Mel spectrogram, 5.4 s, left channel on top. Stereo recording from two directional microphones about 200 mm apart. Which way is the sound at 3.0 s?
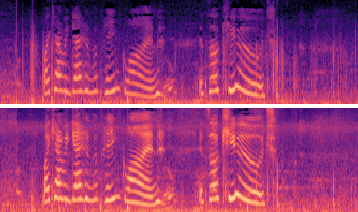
Centre (ahead or behind).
